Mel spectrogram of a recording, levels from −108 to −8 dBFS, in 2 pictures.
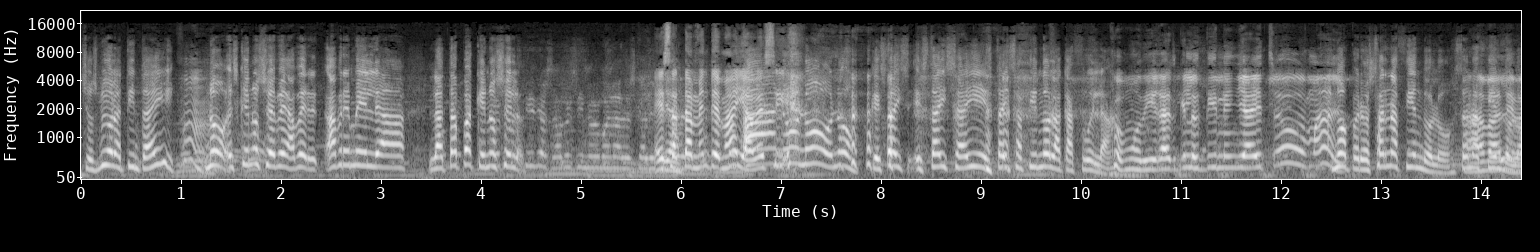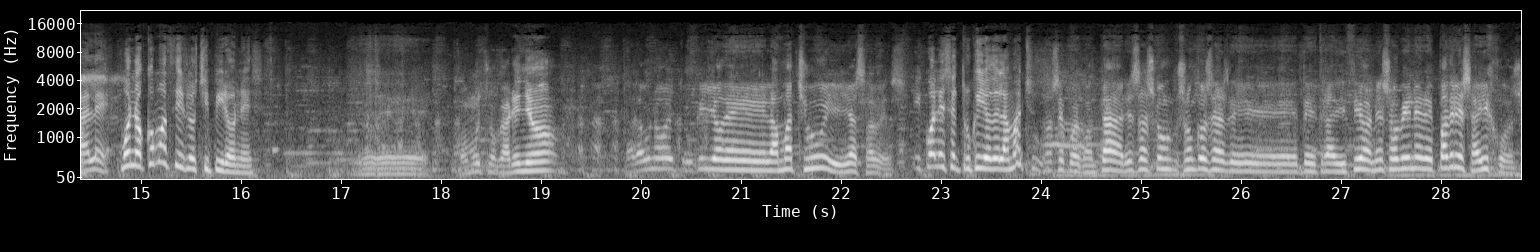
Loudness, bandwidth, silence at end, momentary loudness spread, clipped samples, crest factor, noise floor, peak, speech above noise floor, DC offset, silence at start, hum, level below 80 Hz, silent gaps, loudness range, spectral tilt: -23 LUFS; 16.5 kHz; 0 s; 14 LU; under 0.1%; 22 dB; -47 dBFS; -2 dBFS; 23 dB; under 0.1%; 0 s; none; -60 dBFS; none; 9 LU; -3.5 dB/octave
